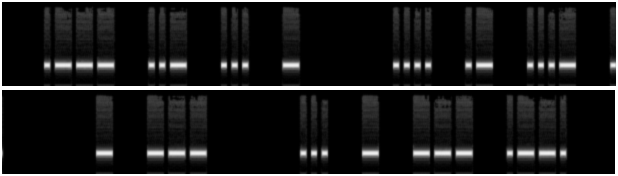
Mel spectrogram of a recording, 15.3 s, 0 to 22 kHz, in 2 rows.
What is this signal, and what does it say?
Morse code, heard as a keyed tone, about 18 wpm, spaced as for 12 wpm, 1000 Hz. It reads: JUST HAVE TO STOP
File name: qotdfiles / 12wpm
